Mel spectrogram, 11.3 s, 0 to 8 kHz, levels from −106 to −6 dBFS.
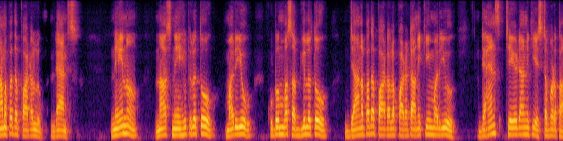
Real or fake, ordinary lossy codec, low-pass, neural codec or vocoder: fake; none; none; codec, 16 kHz, 0.8 kbps, ZipCodec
